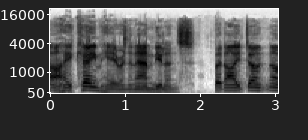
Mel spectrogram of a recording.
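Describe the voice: Someone does plain reading aloud while the background stays quiet.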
